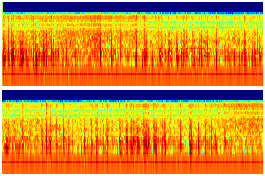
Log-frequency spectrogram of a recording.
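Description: Fireworks crackling: a dense, continuous spray of many tiny pops from glittering crackle stars and rising fountain jets, keeping an even level throughout.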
